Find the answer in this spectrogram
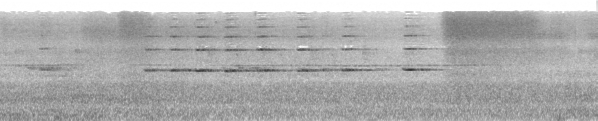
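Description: Keihan electric train running through the platform, its wheels giving a high, steady squeal for a few seconds, followed by a short hiss.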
